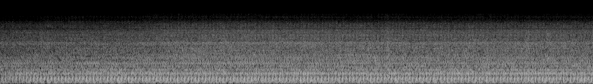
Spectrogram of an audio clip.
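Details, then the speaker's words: International 1086 diesel tractor after injection pump work, pump re-primed through the lift pump, batteries weak. Steady cranking that nearly fires, then loses the smoke and never runs. Cranks but won't start; owner unsure if the injection pump is faulty internally or still has air. "it's almost like it's losing prime it starts there turning over and almost fires up and then kind of lose the smoke so i don't know if that's internal on the pump or if i still just got too much air in it"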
